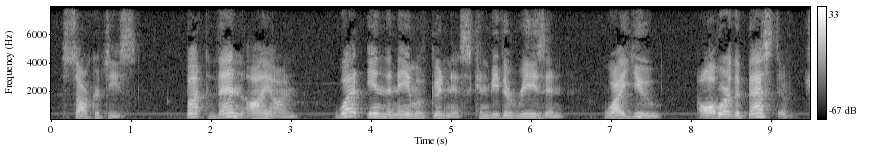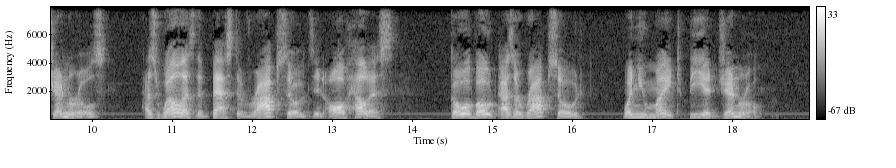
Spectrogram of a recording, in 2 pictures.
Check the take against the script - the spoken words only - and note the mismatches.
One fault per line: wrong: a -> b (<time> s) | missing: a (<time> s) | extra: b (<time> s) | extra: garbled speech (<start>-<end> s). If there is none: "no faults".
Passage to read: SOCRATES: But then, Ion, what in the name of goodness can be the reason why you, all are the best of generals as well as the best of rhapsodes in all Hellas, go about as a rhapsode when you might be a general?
no faults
